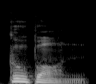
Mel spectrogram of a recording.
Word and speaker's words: coupon: इसकी सही प्रोनाउंसिएशन है कूपन। कूपन। इस शब्द में दो शब्दांश हैं। पहला शब्दांश है COU और दूसरा शब्दांश है PON। पहले शब्दांश को यानी COU हम बोलेंगे कू कू, और दूसरे शब्दांश को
